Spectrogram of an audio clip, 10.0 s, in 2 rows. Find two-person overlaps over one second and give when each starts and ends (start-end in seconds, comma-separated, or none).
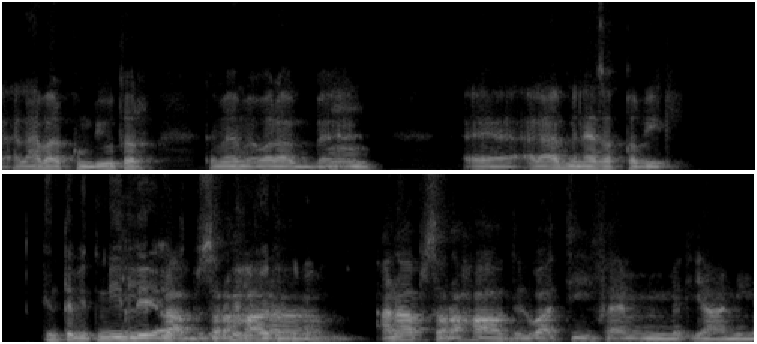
6.0-7.4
